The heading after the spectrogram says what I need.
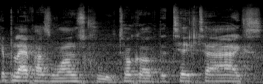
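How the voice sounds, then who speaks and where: A man with a fairly high voice speaks over music in the background, with audible room echo. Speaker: rapper. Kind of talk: documentary interview.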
